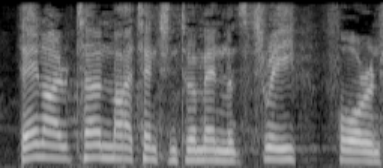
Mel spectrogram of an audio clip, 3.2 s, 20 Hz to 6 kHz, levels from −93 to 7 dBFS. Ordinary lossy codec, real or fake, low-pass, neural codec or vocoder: none; fake; 5.4 kHz; codec, 16 kHz, 8 kbps, FreqCodec, larger model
